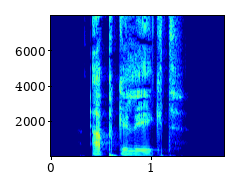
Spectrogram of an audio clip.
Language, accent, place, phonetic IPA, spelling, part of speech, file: German, Germany, Berlin, [ˈapɡəˌleːkt], abgelegt, verb, De-abgelegt.ogg
- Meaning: past participle of ablegen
